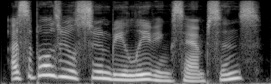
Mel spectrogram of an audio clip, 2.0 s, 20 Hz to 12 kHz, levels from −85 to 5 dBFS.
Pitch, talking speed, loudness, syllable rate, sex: 230 Hz, 205 wpm, -14 LUFS, 6.0 syllables/s, female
